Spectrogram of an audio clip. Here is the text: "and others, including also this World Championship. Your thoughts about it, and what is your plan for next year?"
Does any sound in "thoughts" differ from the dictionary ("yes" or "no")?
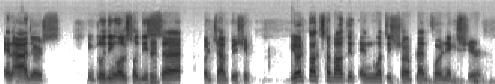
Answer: yes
